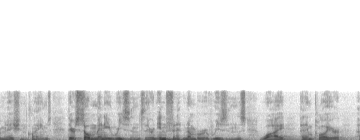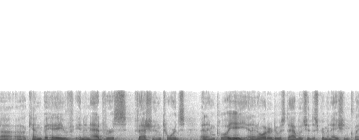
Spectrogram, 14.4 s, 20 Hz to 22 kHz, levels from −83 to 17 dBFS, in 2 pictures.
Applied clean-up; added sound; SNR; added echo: none; none; none; none.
